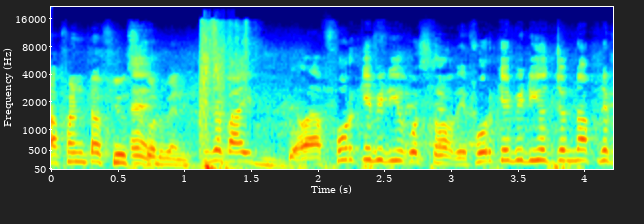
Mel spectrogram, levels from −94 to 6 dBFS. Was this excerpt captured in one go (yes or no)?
no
